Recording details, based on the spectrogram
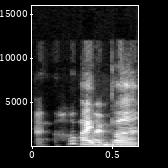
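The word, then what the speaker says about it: haibun: What I chose was a high bun. I hope I'm High bun. pronouncing it right. I think you are high bun, yes.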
